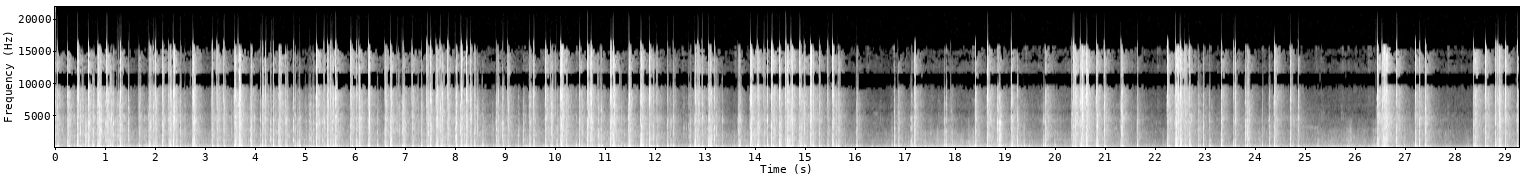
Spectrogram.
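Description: Aerial fireworks display going off in a rapid, continuous barrage of bangs and crackling. It eases off a little about halfway through, then comes back in a few denser volleys of bursts near the end.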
